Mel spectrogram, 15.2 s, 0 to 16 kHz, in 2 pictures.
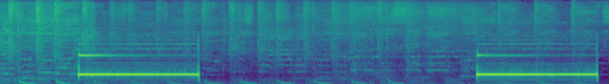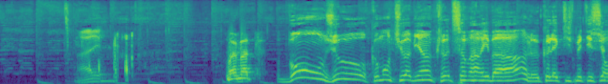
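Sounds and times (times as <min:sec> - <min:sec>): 
music with a pulsing beat: 0:00.0 - 0:12.3
ringback tone of an outgoing telephone call: 0:01.0 - 0:02.5, 0:06.0 - 0:07.5
speech: 0:10.6 - 0:15.2.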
